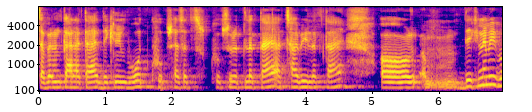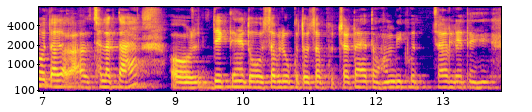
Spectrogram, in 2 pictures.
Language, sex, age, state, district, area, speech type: Hindi, female, 18-30, Bihar, Samastipur, urban, spontaneous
